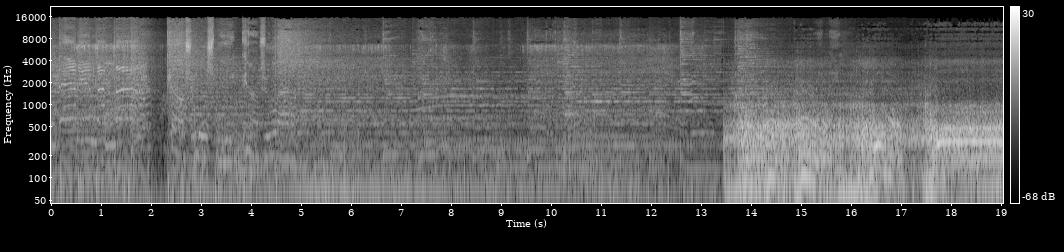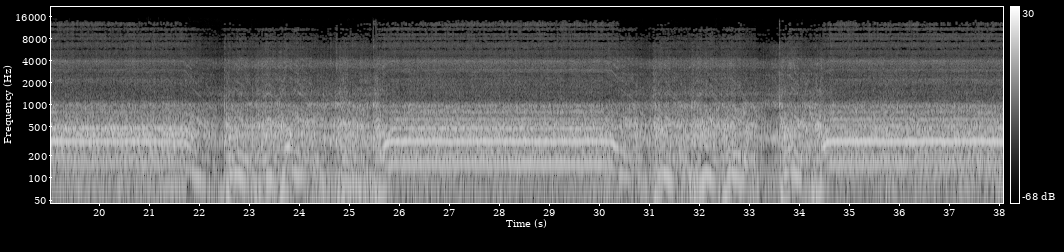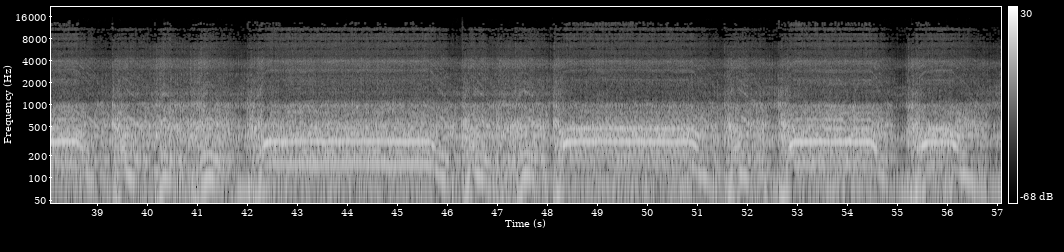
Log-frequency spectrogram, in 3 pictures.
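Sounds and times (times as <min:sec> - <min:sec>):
small engine running: 0:04.4 - 0:57.0.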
